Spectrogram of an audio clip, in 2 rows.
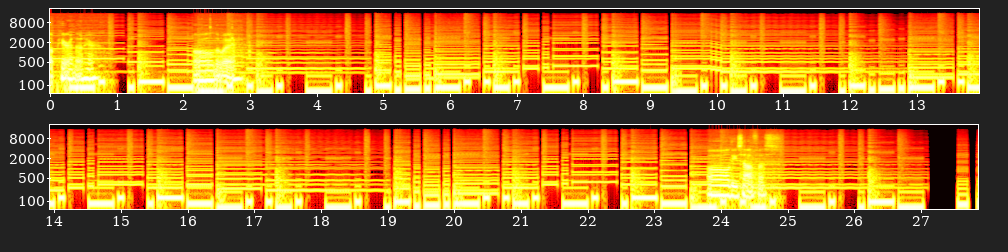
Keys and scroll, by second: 2.7 s, 10.9 s.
